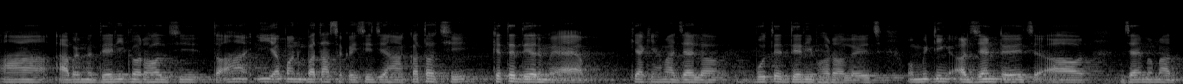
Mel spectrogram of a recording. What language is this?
Maithili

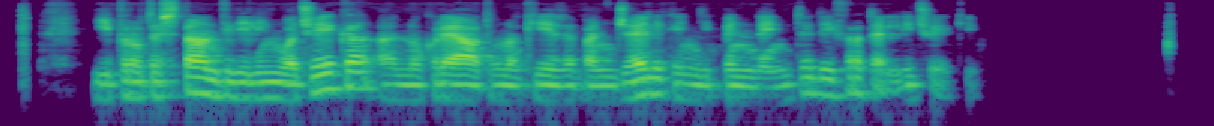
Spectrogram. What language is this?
Italian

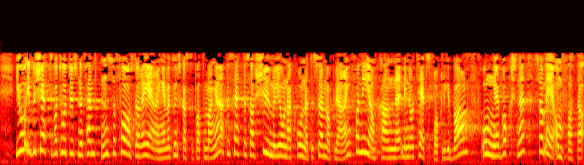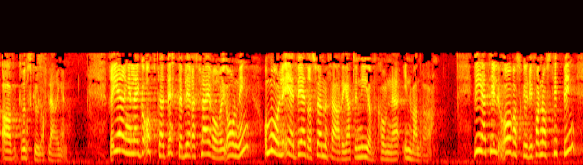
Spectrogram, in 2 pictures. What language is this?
Norwegian Bokmål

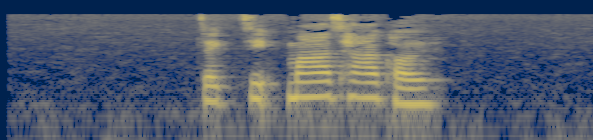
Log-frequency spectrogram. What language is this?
Cantonese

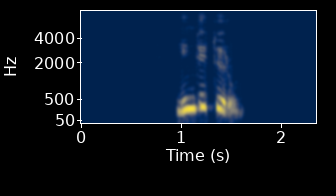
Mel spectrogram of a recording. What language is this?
Bashkir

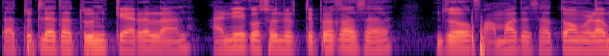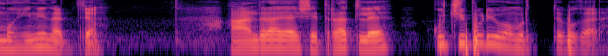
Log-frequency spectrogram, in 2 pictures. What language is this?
Konkani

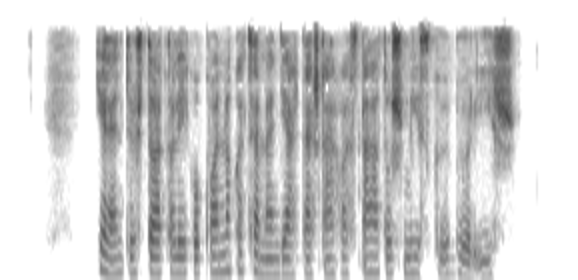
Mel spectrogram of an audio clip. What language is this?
Hungarian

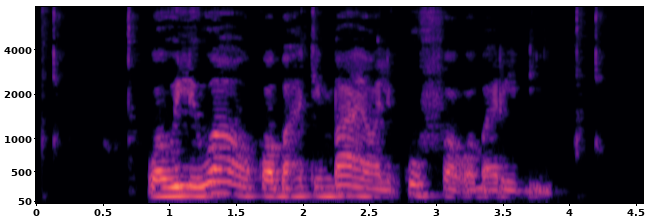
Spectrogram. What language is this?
Swahili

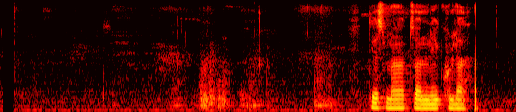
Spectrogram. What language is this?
Nepali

